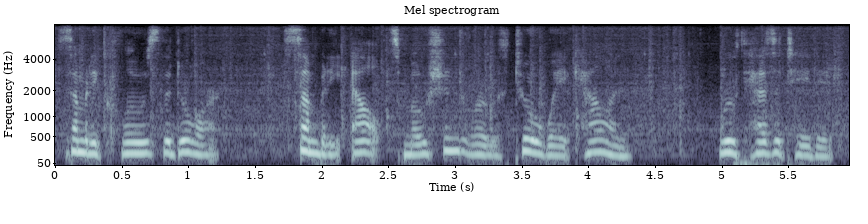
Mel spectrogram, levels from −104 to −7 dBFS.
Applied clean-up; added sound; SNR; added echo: none; Mechanisms; 19 dB; none.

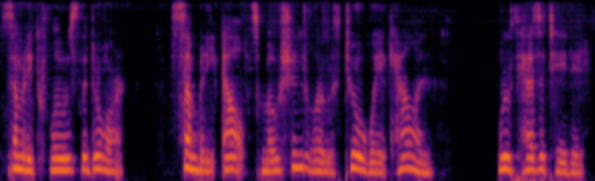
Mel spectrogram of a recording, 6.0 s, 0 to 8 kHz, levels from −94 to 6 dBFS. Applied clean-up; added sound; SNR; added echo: neural mask model Resemble Enhance denoiser.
